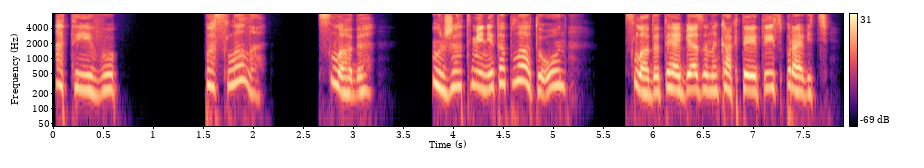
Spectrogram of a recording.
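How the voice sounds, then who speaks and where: A woman voicing a desperate older sister who cannot walk, pleading in a shrill, hoarse voice in an audiobook. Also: expressive, normal speed, long pauses, no room sound, studio quality, close to an everyday voice. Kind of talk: audiobook character voice.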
